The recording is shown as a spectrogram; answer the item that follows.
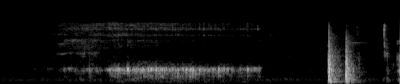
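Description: A person slurping hot coffee from a cup: one drawn-in sip of about two seconds, air pulled in with the liquid. A few short clicks follow near the end.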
